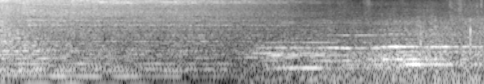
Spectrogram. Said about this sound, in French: je vous retrouve en gare de Paris-Montparnasse, où doit bientôt arriver le train en provenance de Bordeaux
